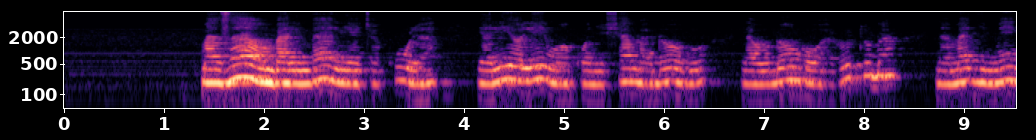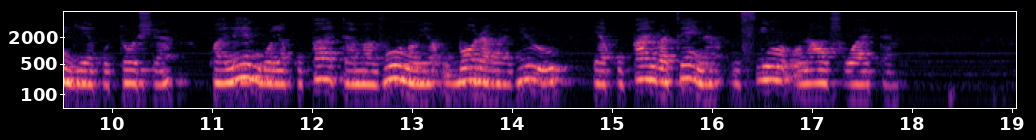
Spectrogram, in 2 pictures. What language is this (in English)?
Swahili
